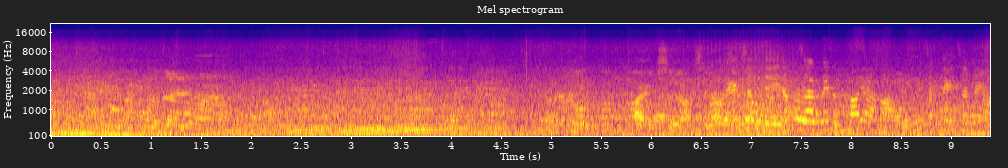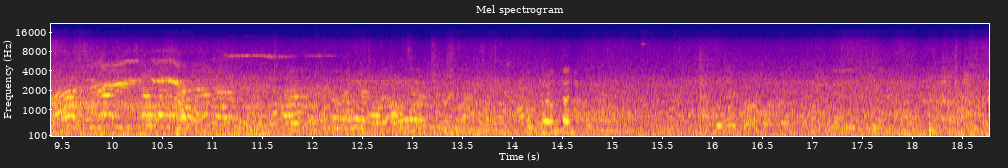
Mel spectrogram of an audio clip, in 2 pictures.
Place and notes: Sanzhong District, New Taipei City, Taiwan - Walking through the traditional market
Walking through the traditional market
Sony Hi-MD MZ-RH1 +Sony ECM-MS907
10 February 2012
